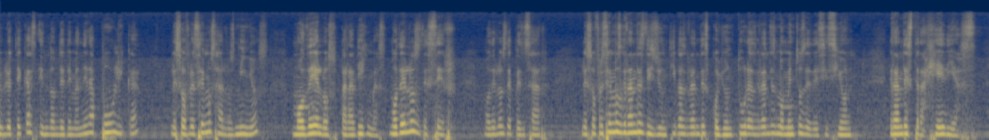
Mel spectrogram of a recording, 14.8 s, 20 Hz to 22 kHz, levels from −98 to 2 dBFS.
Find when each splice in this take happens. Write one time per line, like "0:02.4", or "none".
0:06.3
